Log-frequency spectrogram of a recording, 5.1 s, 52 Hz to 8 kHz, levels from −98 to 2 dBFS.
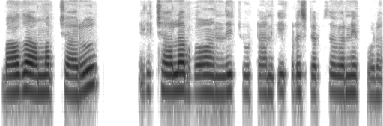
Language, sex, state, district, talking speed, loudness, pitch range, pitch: Telugu, female, Andhra Pradesh, Chittoor, 130 wpm, -22 LUFS, 195-210 Hz, 200 Hz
